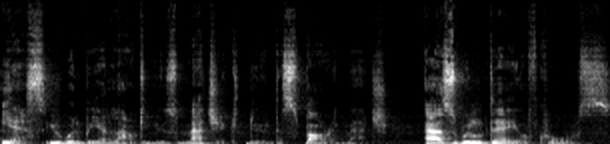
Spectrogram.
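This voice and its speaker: In a put-on character voice, a man talks at a fairly slow pace with a very deep, low pitch and lively intonation. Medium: actual play. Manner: measured, formal.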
